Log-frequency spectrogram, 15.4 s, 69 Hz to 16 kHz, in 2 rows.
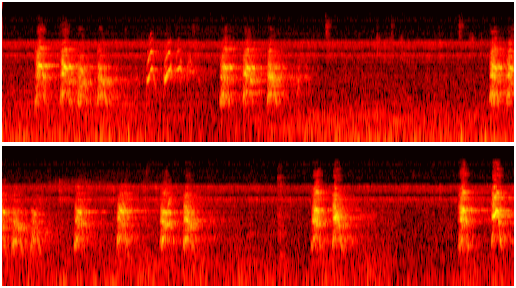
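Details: Barking dog on 2/6/2024, 6:02 pm: repeated bursts of two or three loud barks every second or two throughout, with short gaps between volleys and a faint low hum behind.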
